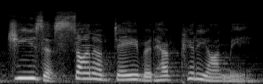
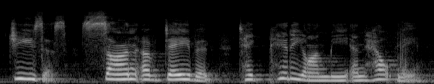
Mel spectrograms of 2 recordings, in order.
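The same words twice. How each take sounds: First: Insistent yell. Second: Calling out. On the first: Hushed blind beggar to Jesus, yelling louder to be heard. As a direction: yell the name out, then let the plea drop. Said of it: "he yells even louder". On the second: Blind beggar to Jesus in the passing crowd, calling out. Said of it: "he called out in a loud voice". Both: Retold or imitated.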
